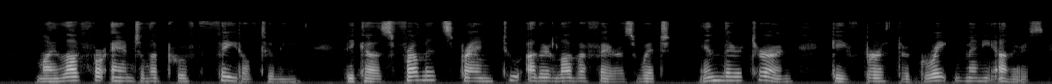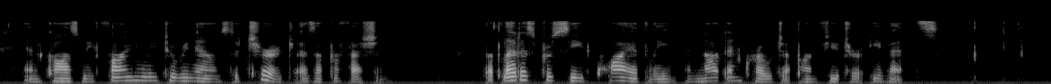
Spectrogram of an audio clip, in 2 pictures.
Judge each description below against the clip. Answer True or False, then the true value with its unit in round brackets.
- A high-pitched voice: False (145 Hz)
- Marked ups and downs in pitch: False (4.1 semitones)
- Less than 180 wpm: True (140 wpm)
